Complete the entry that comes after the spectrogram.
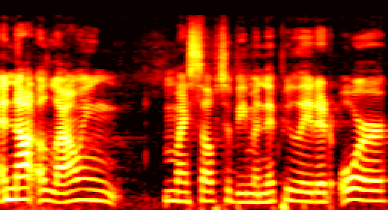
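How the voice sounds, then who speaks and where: A woman's medium-pitched voice with an American accent, moderate pace and fairly even intonation. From Israel, then New York from about age eight. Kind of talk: casual chat.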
